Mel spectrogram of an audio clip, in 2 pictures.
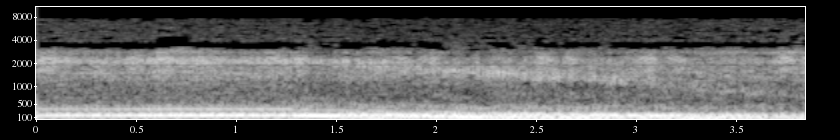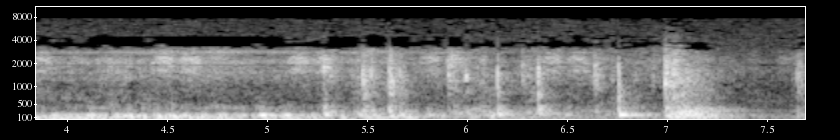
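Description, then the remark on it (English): A car rolls up the road, its low engine rumble swelling and holding steady before easing off, followed by a scattering of sharp clicks and knocks. “Car's coming up the road.”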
